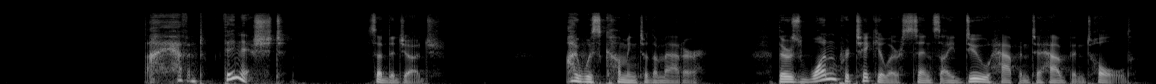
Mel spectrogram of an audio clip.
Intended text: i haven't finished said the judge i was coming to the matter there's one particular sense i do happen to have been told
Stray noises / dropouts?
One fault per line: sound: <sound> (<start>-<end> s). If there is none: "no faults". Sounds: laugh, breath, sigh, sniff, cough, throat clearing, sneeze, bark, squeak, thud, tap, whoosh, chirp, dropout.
no faults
